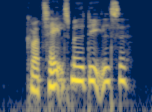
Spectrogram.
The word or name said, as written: kvartalsmeddelelse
